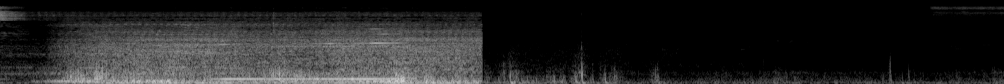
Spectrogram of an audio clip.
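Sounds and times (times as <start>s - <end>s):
diesel locomotive passing: 0.0s - 5.7s.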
